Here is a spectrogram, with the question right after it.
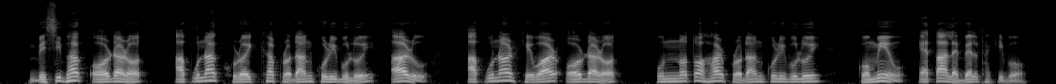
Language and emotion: Assamese, neutral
